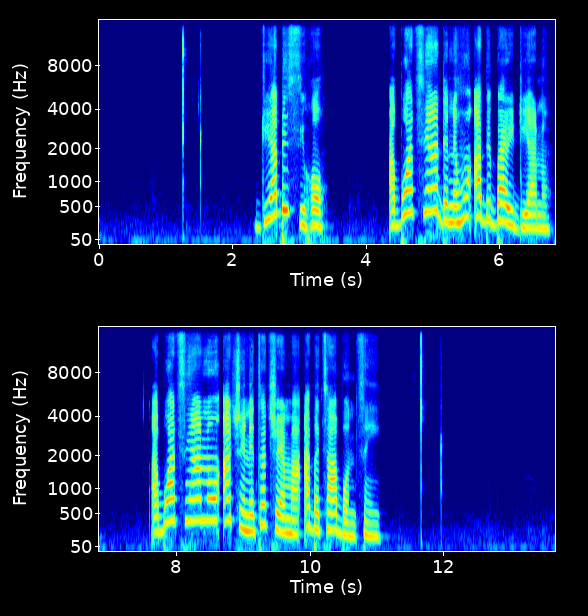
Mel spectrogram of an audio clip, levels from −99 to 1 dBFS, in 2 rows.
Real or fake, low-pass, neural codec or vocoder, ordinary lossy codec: fake; 14.4 kHz; codec, 44.1 kHz, 7.8 kbps, DAC; AAC, 96 kbps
